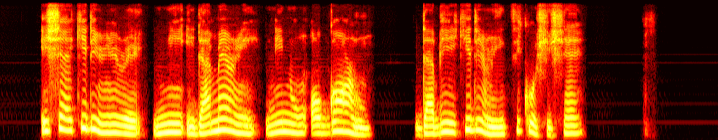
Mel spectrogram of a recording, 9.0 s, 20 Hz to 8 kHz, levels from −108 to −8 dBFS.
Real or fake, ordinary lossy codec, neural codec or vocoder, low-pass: fake; none; codec, 16 kHz, 16 kbps, FunCodec, trained on Chinese and English, 50 frames a second; 7.2 kHz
